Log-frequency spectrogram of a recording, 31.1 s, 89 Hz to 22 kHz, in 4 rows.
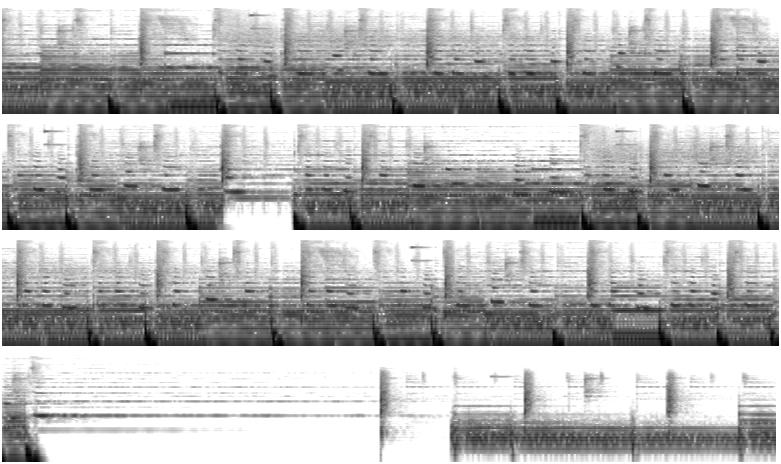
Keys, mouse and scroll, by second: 3.9 click, 4.7 g, 6.5-8.2 middle drag, 8.2 click, 8.9 click, 9.6 middle click, 10.4-12.2 right drag, 12.2-13.6 drag, 16.2 click, 17.5 KP_7, 18.2 e, 20.5 middle click, 21.2 click, 21.5 middle click, 21.7 Tab, 23.3 click, 25.3-27.3 drag, 27.3 ctrl+a, 28.0 right click, 28.8 middle click, 29.2 z, 29.7-30.2 middle drag, 30.2 click, 30.7-31.0 middle drag.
